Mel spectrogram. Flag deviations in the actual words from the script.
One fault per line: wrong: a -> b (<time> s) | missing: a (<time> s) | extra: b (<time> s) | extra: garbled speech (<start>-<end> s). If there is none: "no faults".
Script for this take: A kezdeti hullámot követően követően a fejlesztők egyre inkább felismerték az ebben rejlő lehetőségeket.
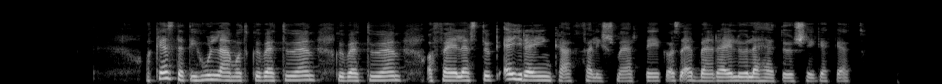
no faults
